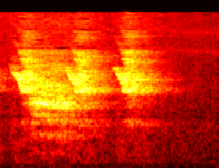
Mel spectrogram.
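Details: Palm cockatoo at Prague Zoo, in October, gives two harsh, raspy screeches, a long one then a shorter one, loud and upper-pitched, against a quiet background.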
